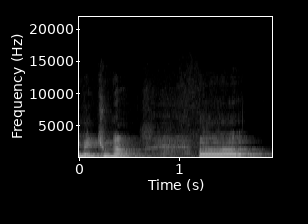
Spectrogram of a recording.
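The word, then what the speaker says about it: lacunae: दोष, कोई यानी कोई चीज बीच में अधूरी रह गई है उसको हम लोग बोलते हैं लैक्यूना।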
